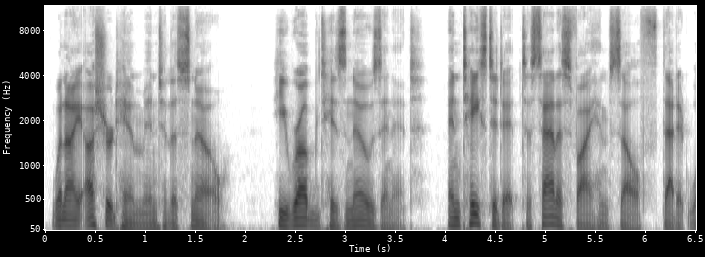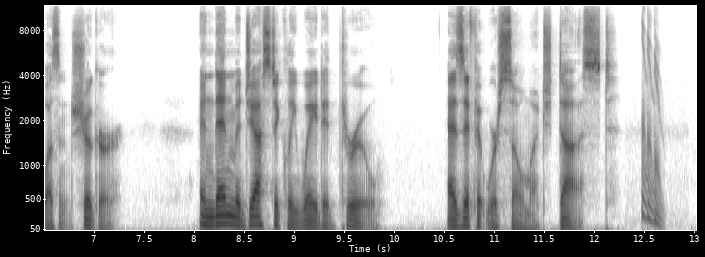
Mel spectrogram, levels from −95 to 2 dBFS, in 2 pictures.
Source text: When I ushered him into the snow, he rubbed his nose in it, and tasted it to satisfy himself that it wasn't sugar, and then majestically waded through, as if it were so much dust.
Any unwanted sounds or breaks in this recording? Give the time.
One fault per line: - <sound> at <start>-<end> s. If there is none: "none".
- chirp at 12.5-12.7 s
